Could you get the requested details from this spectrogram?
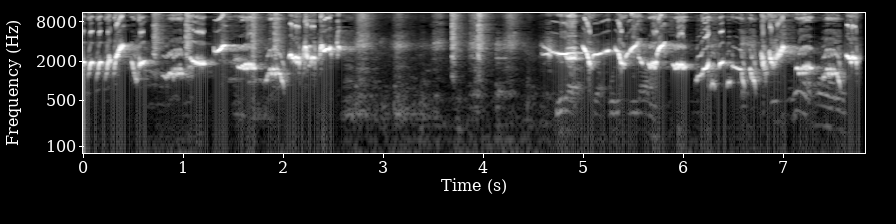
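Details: Champion white-rumped shama singing a dense, fast run of varied whistles and chattering notes in two long bursts separated by a quieter, scratchy pause.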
